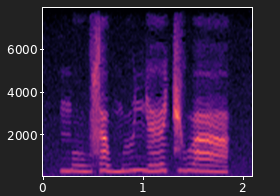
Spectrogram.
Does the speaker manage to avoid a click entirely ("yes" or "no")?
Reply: yes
